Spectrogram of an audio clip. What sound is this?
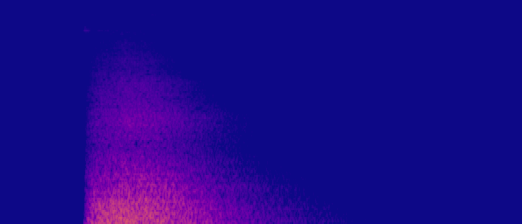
roar hit
A roar or door opening in the distance. The sound of a large creature breathing
roar, scary, hit, breath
